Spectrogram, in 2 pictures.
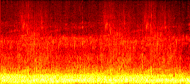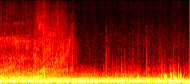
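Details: A deep, continuous rumbling gurgle that softens to a lower, steadier growl near the end: stomach growling (borborygmi).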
